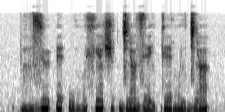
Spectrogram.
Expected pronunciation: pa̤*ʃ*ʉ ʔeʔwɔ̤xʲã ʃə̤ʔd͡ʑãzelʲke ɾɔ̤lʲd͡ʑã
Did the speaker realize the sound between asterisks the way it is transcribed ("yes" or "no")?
no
